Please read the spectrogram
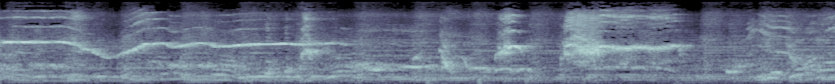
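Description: A young child's high-pitched squeals over background music. First comes one long held squeal that dips and climbs back, then a shorter, shriller shriek about four seconds in.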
